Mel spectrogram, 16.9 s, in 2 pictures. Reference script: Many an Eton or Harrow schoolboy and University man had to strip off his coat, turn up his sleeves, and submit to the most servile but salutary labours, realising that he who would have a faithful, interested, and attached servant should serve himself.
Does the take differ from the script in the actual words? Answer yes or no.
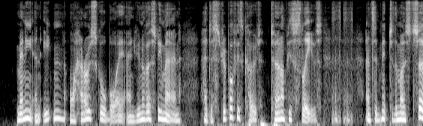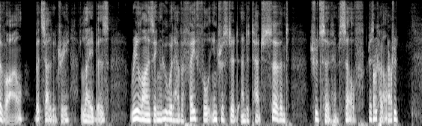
yes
